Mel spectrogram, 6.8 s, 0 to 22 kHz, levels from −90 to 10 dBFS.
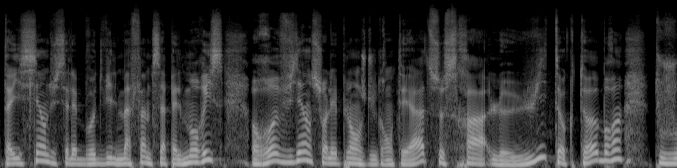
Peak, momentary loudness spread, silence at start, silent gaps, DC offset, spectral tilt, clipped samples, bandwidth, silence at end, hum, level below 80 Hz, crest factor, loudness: -12 dBFS; 4 LU; 0.05 s; none; under 0.1%; -6 dB/octave; under 0.1%; 16.5 kHz; 0 s; none; -48 dBFS; 16 dB; -29 LUFS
